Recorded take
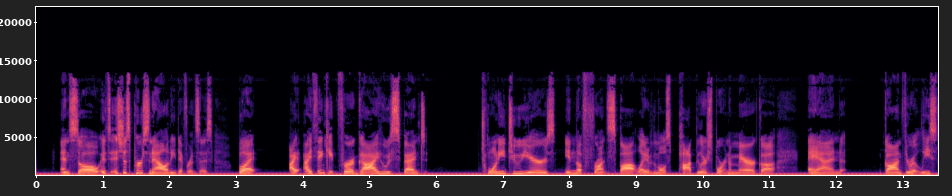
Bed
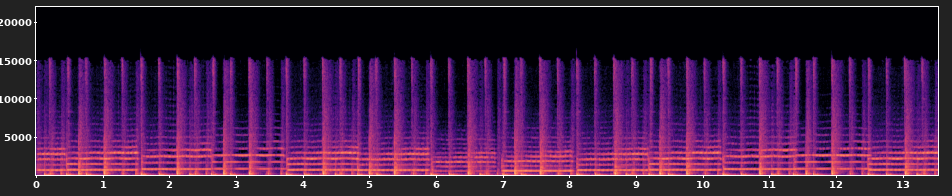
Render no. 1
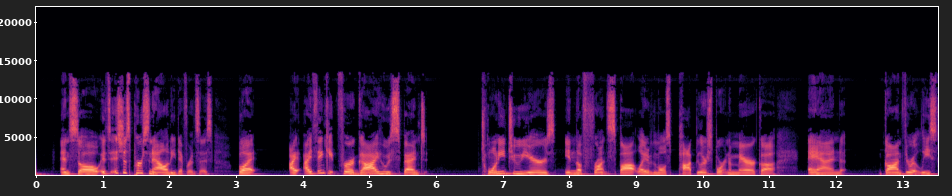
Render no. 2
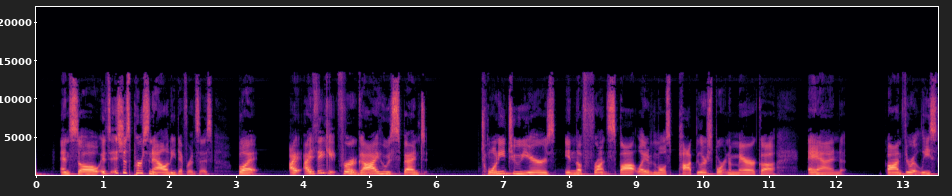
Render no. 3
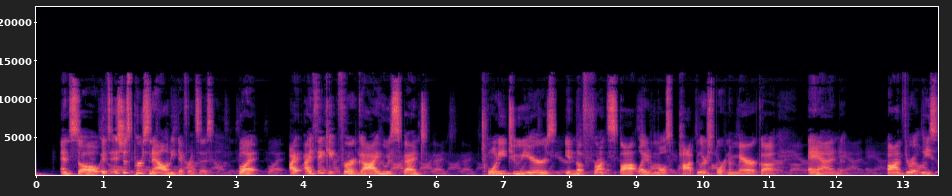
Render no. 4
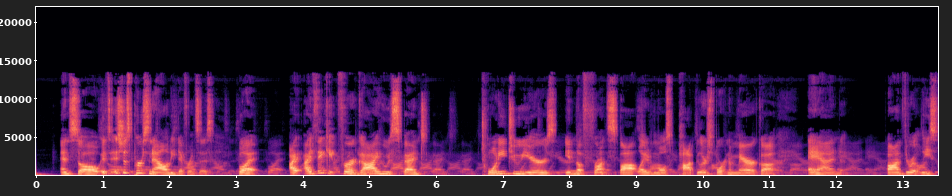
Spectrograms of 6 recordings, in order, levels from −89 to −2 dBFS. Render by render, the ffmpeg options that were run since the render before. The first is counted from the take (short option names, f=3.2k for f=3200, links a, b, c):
-af "bandreject=f=50:t=h:w=4,bandreject=f=100:t=h:w=4,bandreject=f=150:t=h:w=4,bandreject=f=200:t=h:w=4,bandreject=f=250:t=h:w=4"
-filter_complex "[0:a]asettb=1/sr,asplit=3[a][b][c];[a]atrim=end=3.184[d];[b]atrim=start=3.18:end=4.87,asetpts=PTS-STARTPTS,afade=t=in:d=0.004:c=qsin,afade=t=out:st=1.686:d=0.004:c=qsin,asplit=2[e][f];[f]adelay=38,volume=-10dB[g];[e][g]amix=inputs=2:normalize=0,atrim=end_sample=74529[h];[c]atrim=start=4.866[i];[d][h]acrossfade=d=0.004:c1=hsin:c2=qsin[j];[j][i]acrossfade=d=0.004:c1=qsin:c2=hsin,asettb=1/sr,asplit=3[k][l][m];[k]atrim=end=7.884[n];[l]atrim=start=7.88:end=9.21,asetpts=PTS-STARTPTS,afade=t=in:d=0.004:c=qsin,afade=t=out:st=1.326:d=0.004:c=qsin,bandreject=f=3.4k:w=12[o];[m]atrim=start=9.206[p];[n][o]acrossfade=d=0.004:c1=hsin:c2=qsin[q];[q][p]acrossfade=d=0.004:c1=qsin:c2=hsin,asplit=2[r][s];[r]atrim=end=12.77,asetpts=PTS-STARTPTS,afade=t=out:st=11.69:d=1.08[t];[s]atrim=start=12.77,asetpts=PTS-STARTPTS,afade=t=in:d=0.004:c=hsin[u];[t][u]concat=n=2:v=0:a=1"
-filter_complex "[0:a]asplit=2[a][b];[b]adelay=37,volume=-10dB[c];[a][c]amix=inputs=2:normalize=0,asplit=2[d][e];[e]adelay=427,lowpass=f=3.4k:p=1,volume=-20.5dB,asplit=2[f][g];[g]adelay=427,lowpass=f=3.4k:p=1,volume=0.54,asplit=2[h][i];[i]adelay=427,lowpass=f=3.4k:p=1,volume=0.54,asplit=2[j][k];[k]adelay=427,lowpass=f=3.4k:p=1,volume=0.54[l];[d][f][h][j][l]amix=inputs=5:normalize=0"
-af "volume=7dB,alimiter=limit=-1dB:level=0:latency=1"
